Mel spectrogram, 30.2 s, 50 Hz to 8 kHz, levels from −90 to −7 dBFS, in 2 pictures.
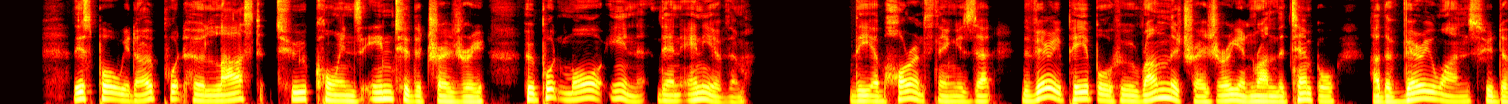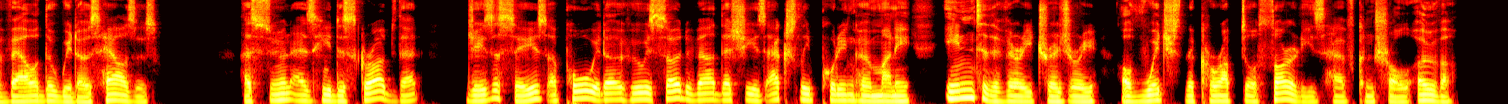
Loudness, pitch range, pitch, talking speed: -19 LUFS, 105-140 Hz, 120 Hz, 155 wpm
